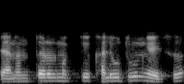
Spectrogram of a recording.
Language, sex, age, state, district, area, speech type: Marathi, male, 18-30, Maharashtra, Washim, rural, conversation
